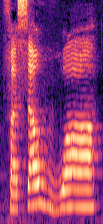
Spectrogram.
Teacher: تو واؤ کو کھینچنا ہے ہمیں ایک الف کے برابر. فسوا، اور واؤ کی ادائیگی کے وقت ہونٹ گول.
